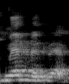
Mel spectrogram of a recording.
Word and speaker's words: Medvedev: I have a problem with sometimes pronunciation of tennis names. Is it Denis Medvedev? Am I correct? It's Daniel Medvedev. Medvedev.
